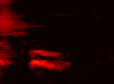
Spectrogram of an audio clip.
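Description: Someone sneezes once, a sharp, faint burst of breath that is quickly followed by a short voiced tail, set against a quiet background with light chirps during a hunting game session.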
